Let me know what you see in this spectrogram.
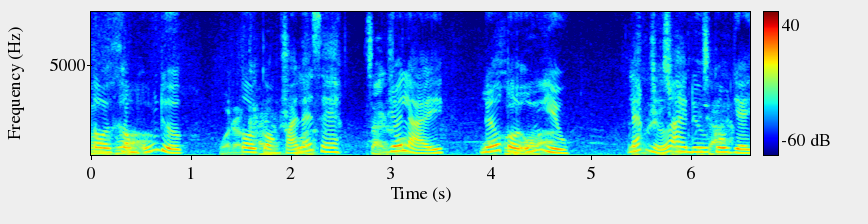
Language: Vietnamese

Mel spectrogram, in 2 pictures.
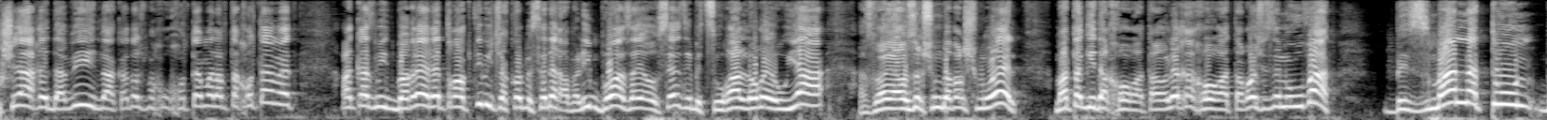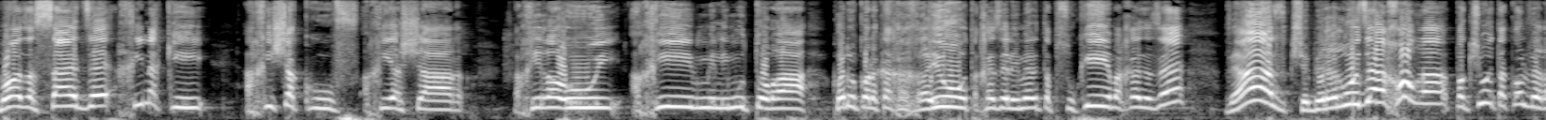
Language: Hebrew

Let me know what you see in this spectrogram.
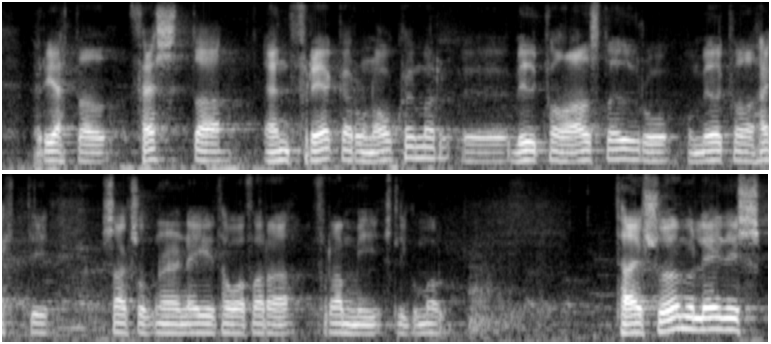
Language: Icelandic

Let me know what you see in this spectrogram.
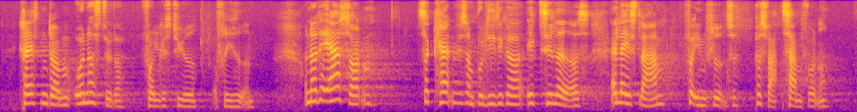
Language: Danish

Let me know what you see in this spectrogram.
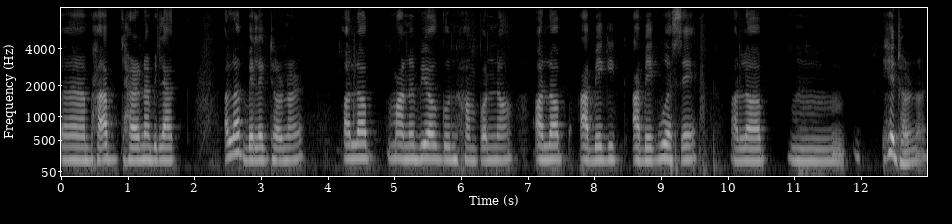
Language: Assamese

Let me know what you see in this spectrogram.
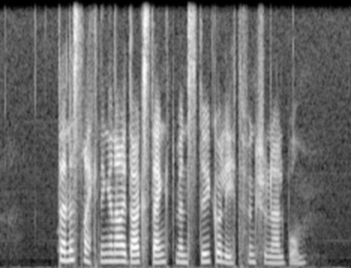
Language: Norwegian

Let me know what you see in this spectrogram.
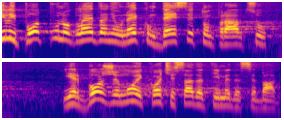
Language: Serbian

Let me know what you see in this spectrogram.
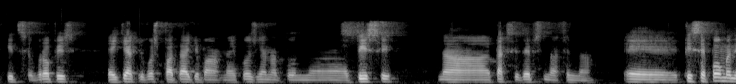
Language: Greek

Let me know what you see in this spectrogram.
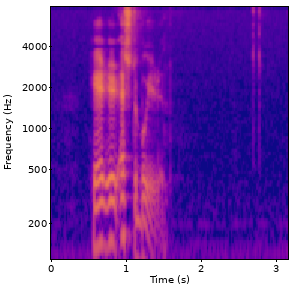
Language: Faroese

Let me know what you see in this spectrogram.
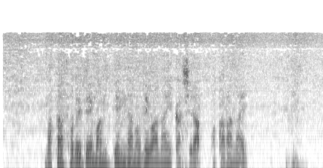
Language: Japanese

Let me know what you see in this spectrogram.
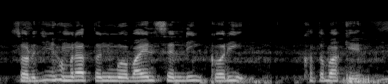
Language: Bhojpuri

